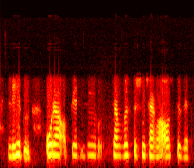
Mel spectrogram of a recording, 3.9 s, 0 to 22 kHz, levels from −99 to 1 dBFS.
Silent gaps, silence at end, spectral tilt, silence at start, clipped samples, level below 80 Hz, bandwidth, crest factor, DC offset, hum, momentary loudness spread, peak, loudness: none; 0.15 s; -8.5 dB/octave; 0.15 s; under 0.1%; -76 dBFS; 4.1 kHz; 20 dB; under 0.1%; none; 12 LU; -4 dBFS; -25 LUFS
